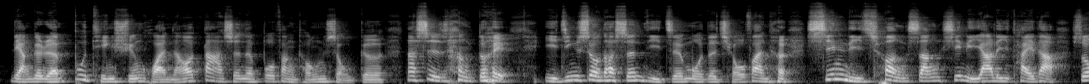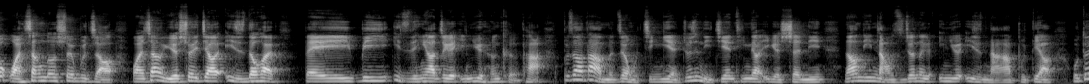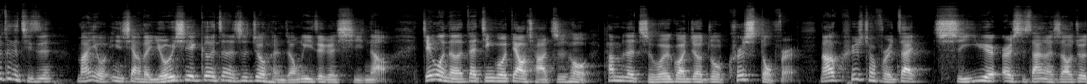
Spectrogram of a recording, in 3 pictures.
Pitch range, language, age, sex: 120-165 Hz, Chinese, 20-39, male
